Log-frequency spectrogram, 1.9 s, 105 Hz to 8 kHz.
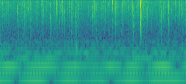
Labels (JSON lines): {"label": "biophony, midshipman", "recorder": "SoundTrap 500"}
